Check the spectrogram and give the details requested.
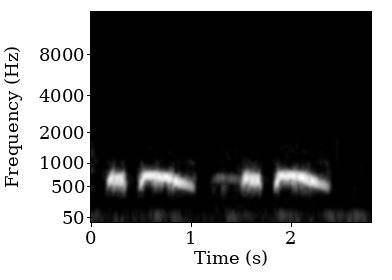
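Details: Spotted dove in breeding condition, calling persistently: two phrases, each a short soft coo followed by a drawn-out, gently falling cooing note, with a quiet background.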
